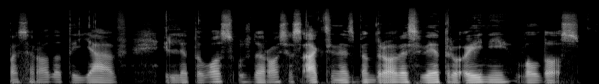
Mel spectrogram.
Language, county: Lithuanian, Kaunas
